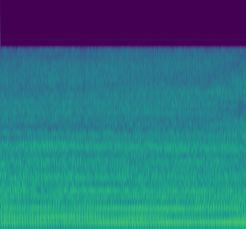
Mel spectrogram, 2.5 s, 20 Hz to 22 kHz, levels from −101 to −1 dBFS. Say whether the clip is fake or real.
real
